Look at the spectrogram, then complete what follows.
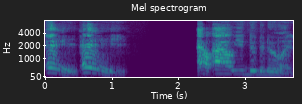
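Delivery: shrill, high, booming robot voice, swooping wildly. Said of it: "I'm not gonna do his voice the whole time".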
